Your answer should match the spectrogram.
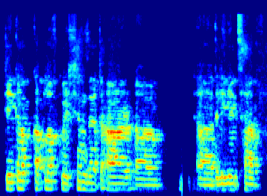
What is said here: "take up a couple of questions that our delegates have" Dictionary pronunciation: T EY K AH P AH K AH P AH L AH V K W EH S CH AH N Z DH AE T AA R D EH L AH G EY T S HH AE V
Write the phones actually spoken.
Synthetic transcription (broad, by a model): T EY K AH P K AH P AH L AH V K W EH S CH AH N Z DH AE T AA R D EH L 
